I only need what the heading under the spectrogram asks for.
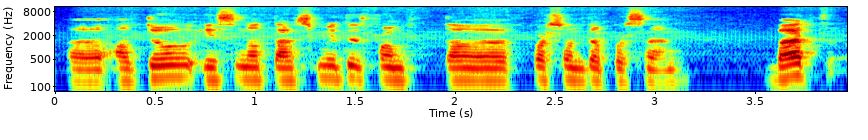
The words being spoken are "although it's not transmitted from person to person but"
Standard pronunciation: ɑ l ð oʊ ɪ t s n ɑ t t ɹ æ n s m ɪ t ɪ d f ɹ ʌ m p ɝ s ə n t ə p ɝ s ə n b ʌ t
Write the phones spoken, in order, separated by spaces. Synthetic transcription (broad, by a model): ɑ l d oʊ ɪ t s n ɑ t t ɹ æ n s m ɪ t ɪ d f ɹ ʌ m p ɝ s ə n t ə p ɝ s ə n b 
